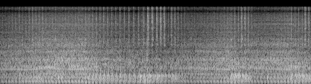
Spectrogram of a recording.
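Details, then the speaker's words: Generac pressure washer engine, throttle turned back up to max, choke pulled out: rough, lumpy beat dipping and picking back up; the choke works properly. "We'll pull a choke out. Choke works great."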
